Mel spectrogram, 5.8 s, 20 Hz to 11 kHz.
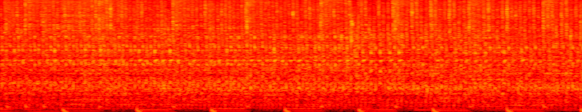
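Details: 1981 20 hp Evinrude two-stroke outboard in a test tank, warm after powerhead flush and new thermostat and gasket that fixed cold running: rattly idle with a slight uneven lope but no knocking; best it has run so far, still needs tweaking.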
